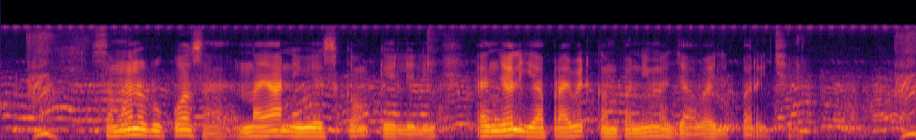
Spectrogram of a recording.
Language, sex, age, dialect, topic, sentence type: Maithili, male, 46-50, Angika, banking, statement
